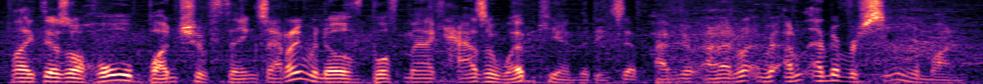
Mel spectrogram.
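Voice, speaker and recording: A man's voice: medium pitch, fast, soft background music. A young man with a stuffy nose from a cold, casually casting a match and chatting with viewers between plays. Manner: relaxed, chatty, answers chat questions between plays. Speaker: esports commentator. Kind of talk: solo play-by-play casting and reading chat.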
